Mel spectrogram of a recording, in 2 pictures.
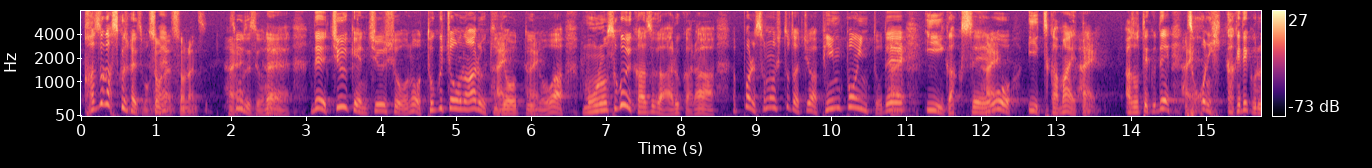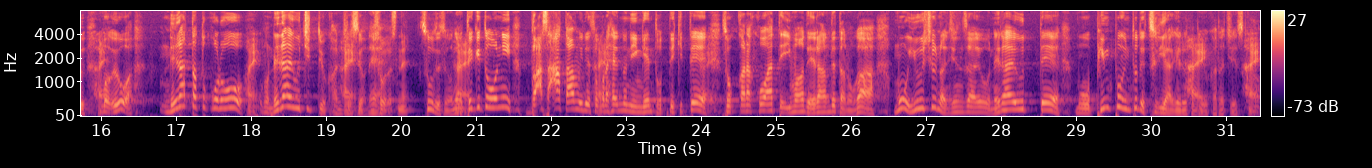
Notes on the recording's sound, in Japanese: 東京・東銀座の時事通信ホールで行われた「ラジオNIKKEI 相場の福の神 注目企業ＩＲセミナー」から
